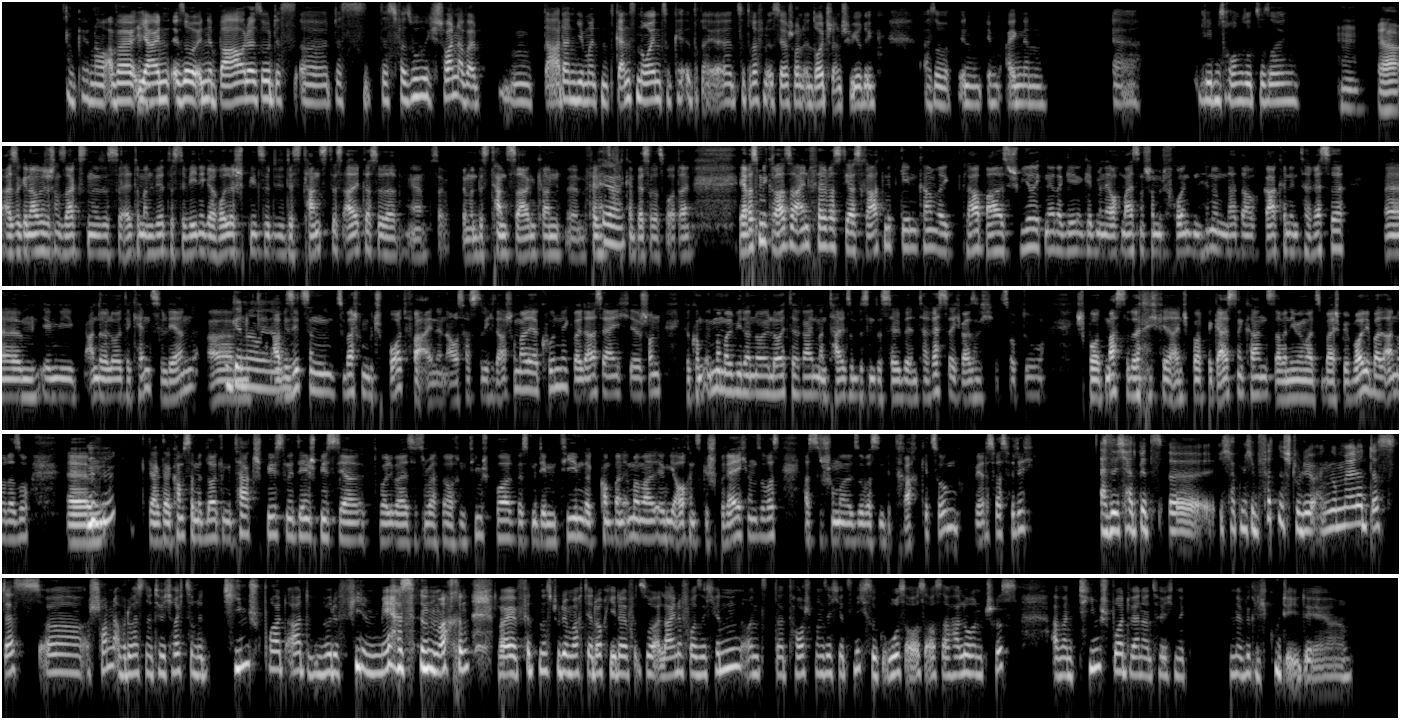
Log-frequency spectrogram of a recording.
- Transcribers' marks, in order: tapping; other background noise; laughing while speaking: "oder dich"; laughing while speaking: "viel mehr Sinn machen"
- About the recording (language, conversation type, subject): German, advice, Wie kann ich meine soziale Unsicherheit überwinden, um im Erwachsenenalter leichter neue Freundschaften zu schließen?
